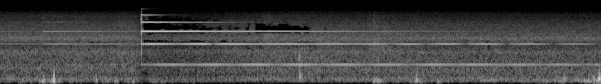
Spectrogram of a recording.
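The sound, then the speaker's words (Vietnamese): A small bell is set down as lids are closed during a Buddhist vow ceremony, giving a single bright clink, then a clear metallic ring that lingers and slowly fades. No one speaks. “Rồi chúng ta đóng nắp để xuống những chiếc chuông đất tay nội thế.”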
